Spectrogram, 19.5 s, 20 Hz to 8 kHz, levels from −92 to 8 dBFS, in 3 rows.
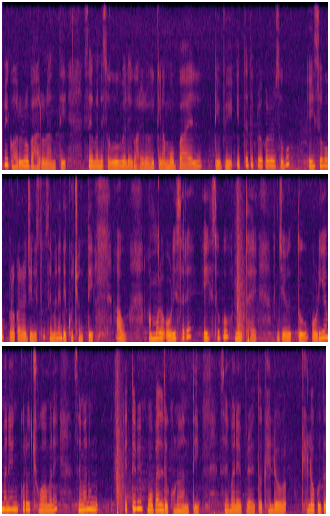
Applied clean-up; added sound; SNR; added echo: none; Gunshot, gunfire; 18 dB; none.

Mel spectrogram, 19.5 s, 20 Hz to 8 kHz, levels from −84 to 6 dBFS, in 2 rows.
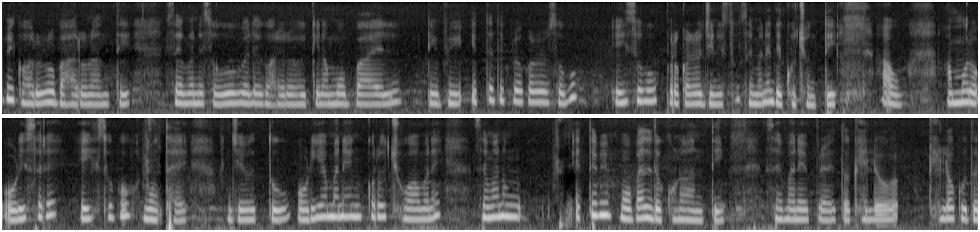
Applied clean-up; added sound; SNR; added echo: neural mask model Resemble Enhance denoiser.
